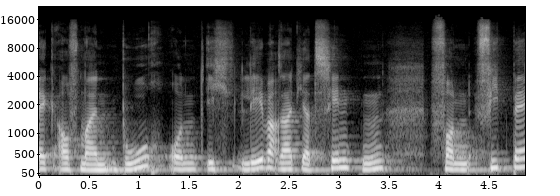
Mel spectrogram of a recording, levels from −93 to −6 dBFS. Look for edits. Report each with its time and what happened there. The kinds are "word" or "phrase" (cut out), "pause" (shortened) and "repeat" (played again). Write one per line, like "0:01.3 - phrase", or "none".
0:01.6 - word
0:02.4 - word
0:03.8 - pause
